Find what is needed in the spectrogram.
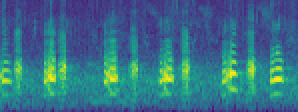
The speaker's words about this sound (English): Geese, though sometimes confrontational, are devoted parents and help maintain green spaces by grazing on grass and weeds.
